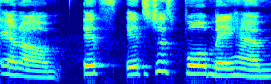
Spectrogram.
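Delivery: plain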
